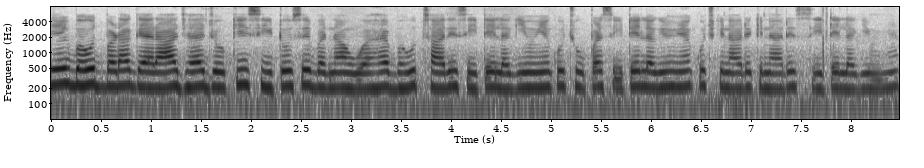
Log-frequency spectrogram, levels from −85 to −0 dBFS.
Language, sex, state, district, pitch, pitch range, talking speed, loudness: Hindi, female, Bihar, Jahanabad, 210 Hz, 205-220 Hz, 210 wpm, -17 LUFS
